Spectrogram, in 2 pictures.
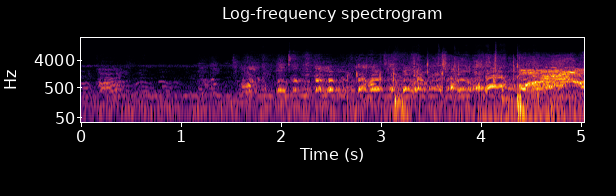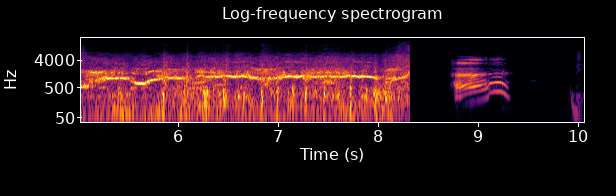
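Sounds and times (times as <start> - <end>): harsh distorted noise: 2.2 - 8.3.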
